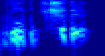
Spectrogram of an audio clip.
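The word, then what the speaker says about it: Duce: de Segunda Guerra Mundial Duche en italiano Cuando tú veas la letra c esa c se pronuncia como Che ent por eso se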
